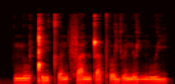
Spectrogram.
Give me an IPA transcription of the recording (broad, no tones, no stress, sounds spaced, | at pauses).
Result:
n̪ u ǃ i t̪ʰ ɤ n f a n ʈ a pʰ o j ɯ n ɯ j ŋ u j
